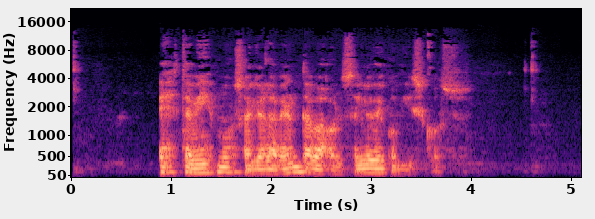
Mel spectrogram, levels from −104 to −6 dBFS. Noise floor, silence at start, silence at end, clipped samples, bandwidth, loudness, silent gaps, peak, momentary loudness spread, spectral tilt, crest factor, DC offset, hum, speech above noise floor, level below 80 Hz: -62 dBFS; 0.05 s; 0.45 s; under 0.1%; 12.5 kHz; -21 LUFS; none; -4 dBFS; 13 LU; -6 dB/octave; 18 dB; under 0.1%; none; 41 dB; -60 dBFS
